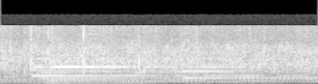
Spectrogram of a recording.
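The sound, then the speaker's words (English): A crowd claps steadily for people being sent to the pastor, in a dense, continuous patter that fills the whole stretch, with sustained musical tones running underneath. “Clap your hands for them. Keep clapping.”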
